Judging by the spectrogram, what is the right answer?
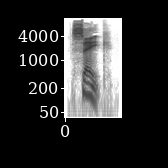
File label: "sake", English spelling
